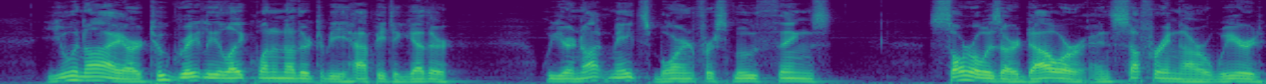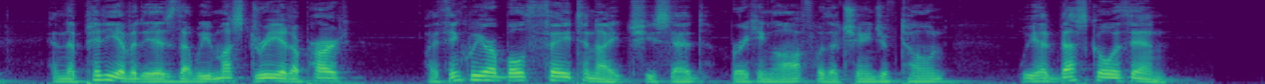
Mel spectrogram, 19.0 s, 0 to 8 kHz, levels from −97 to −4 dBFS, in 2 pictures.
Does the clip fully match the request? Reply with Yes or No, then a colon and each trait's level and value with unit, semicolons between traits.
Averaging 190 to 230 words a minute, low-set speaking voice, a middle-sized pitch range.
Yes: average, 200 wpm; low, 100 Hz; average, 3.4 semitones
